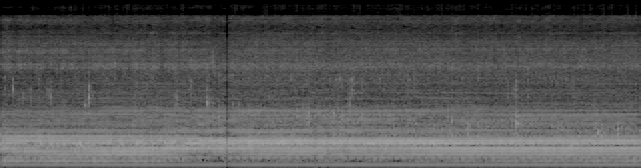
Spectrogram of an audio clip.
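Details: Bravo espresso machine pulling a double shot into a mug under the portafilter: steady, even buzzing hum from the vibratory pump throughout the pour, no surging or sputtering; normal extraction.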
